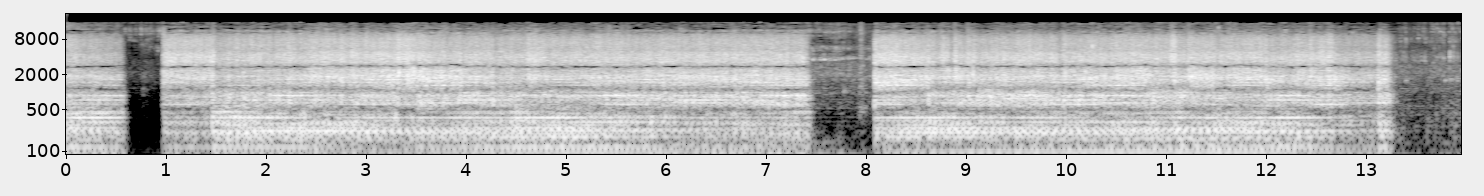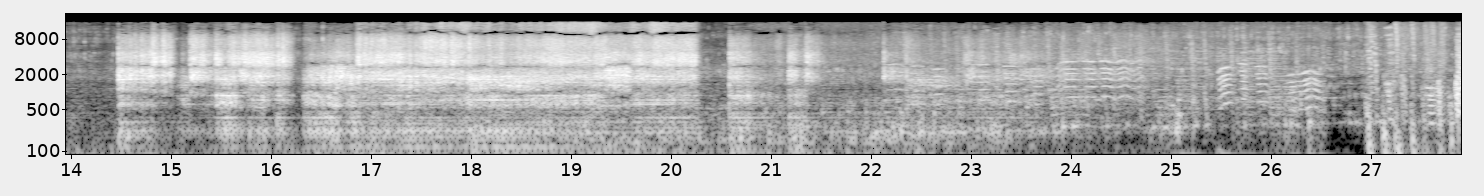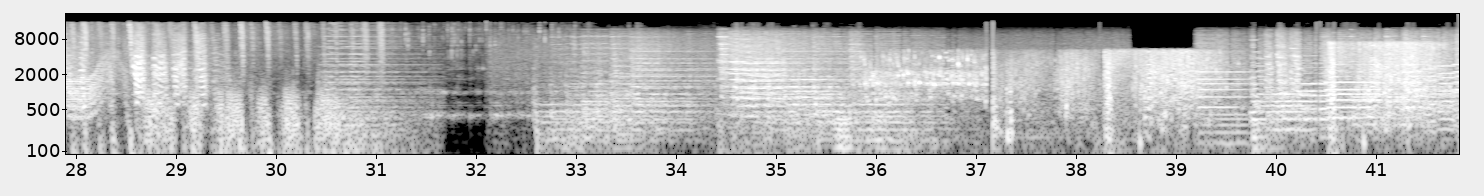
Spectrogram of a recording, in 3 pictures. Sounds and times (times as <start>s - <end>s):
Music: 0.0s - 7.5s, 8.1s - 13.3s, 14.5s - 31.7s, 32.6s - 36.7s, 39.2s - 41.8s.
